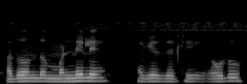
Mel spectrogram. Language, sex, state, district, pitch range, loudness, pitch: Kannada, male, Karnataka, Dharwad, 140-155 Hz, -34 LUFS, 145 Hz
